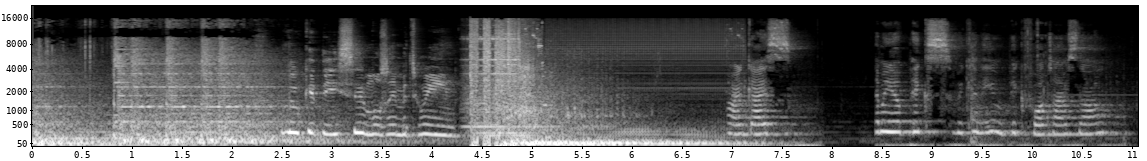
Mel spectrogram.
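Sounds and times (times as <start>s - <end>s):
deep rumble: 4.4s - 7.9s.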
